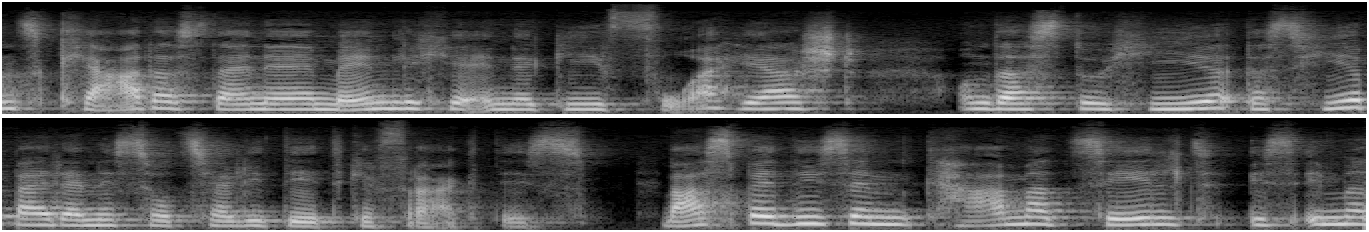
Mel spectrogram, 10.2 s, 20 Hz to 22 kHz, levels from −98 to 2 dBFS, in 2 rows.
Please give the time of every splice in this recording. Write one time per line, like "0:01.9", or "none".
0:07.6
